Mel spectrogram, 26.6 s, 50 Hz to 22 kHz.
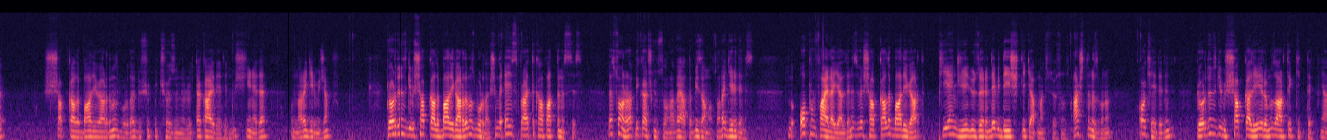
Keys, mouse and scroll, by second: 0.0 middle click, 0.4-6.1 middle drag, 3.5-6.1 scroll down 1, 7.0 click, 10.0 click, 10.4 click, 12.7 click, 12.9 click, 16.3 click, 21.4 click, 22.8 middle click, 23.8 middle click.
